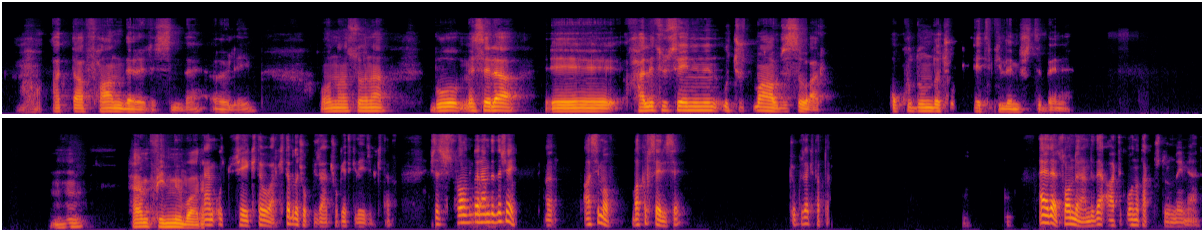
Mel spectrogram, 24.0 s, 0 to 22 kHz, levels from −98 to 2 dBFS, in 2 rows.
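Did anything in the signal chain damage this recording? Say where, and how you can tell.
Yes. From 14.02 s to the end, the speech suddenly turns high-pitched and hurried, running about 1.67 times too fast and rising by roughly ten semitones. This section at the wrong speed likely comes from playback or editing on a mismatched clock, which shifts speed and pitch together.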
